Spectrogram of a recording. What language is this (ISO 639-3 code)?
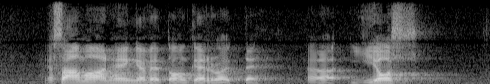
fin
